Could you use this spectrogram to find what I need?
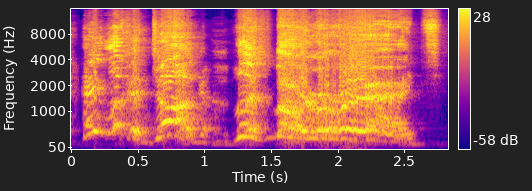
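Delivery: very high, loud, drawn-out mock war cry; rally the mob in hammed-up bloodlust; gleeful mob shout. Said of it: "Everybody goes".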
